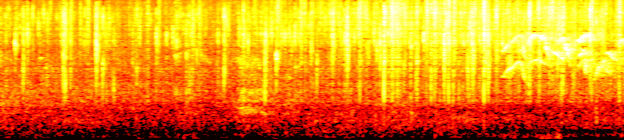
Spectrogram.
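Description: Faint, irregular crackling and ticking from a small campfire with rabbit frying in lard in a pan. About five seconds in, a bird calls with a run of quick, warbling chirps.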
